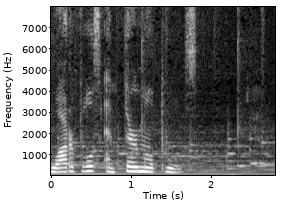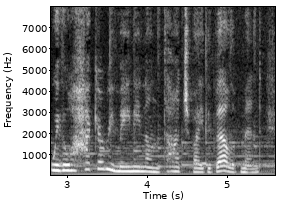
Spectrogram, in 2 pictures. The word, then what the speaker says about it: Oaxaca: in mexico in case you were wondering it's pronounced oaxaca there are so many exciting things to do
